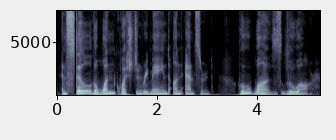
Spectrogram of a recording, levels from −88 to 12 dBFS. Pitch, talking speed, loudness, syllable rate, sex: 155 Hz, 115 wpm, -19 LUFS, 4.0 syllables/s, male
